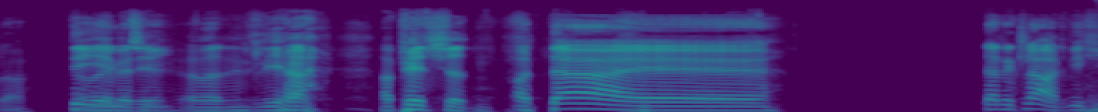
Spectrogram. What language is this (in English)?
Danish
